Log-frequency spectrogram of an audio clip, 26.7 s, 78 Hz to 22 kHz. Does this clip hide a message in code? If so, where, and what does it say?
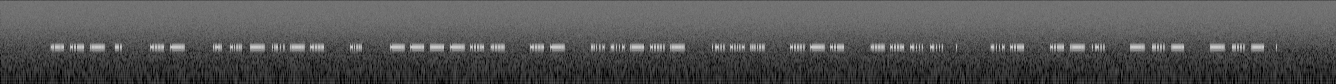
Yes: Hellschreiber (Feld-Hell, 122.5 baud) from 1.0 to 25.7 s, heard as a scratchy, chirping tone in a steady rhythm, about 940 Hz. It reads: QRZ? DE IK5YZD K EB2EAC DE VU3FZ TNX FER CALL. UR RST 579 579.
